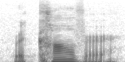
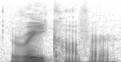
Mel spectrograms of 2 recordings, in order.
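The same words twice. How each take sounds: First: The stress is on the second syllable. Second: The stress is on the first syllable. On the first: The speaker calls it right. "The stress is on the second syllable this time" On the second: The speaker calls it wrong. "We don't say recover"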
